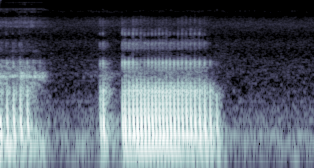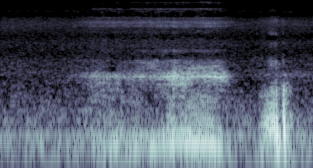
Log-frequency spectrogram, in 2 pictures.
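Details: Sleeping dog snoring: a loud, buzzy, rattling snore lasting about a second, short snorting breaths before it, then a softer, drawn-out raspy exhale and a final brief snort in a quiet room.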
